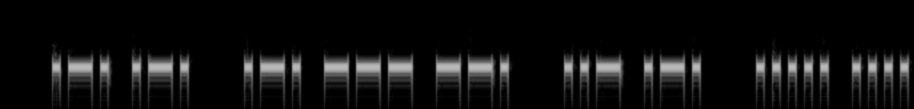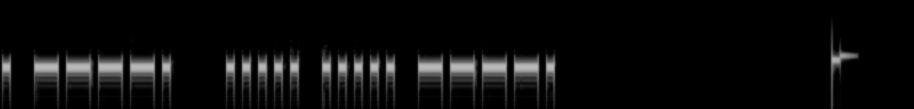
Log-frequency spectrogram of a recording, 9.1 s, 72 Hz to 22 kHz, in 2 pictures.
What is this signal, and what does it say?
Morse code, heard as a keyed tone, about 32 wpm, 690 Hz. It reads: RR ROG UR 559 559
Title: SOTA QSO Practice 30wpm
